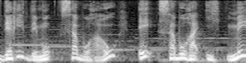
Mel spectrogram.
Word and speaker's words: saburai: En ce qui concerne le mot samuraï, à l’origine, il dérive des mots saburau et saburai, mais le i se prononce rapidement de façon à que ce ça sonne sa-bou-raye.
